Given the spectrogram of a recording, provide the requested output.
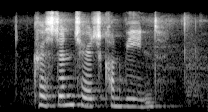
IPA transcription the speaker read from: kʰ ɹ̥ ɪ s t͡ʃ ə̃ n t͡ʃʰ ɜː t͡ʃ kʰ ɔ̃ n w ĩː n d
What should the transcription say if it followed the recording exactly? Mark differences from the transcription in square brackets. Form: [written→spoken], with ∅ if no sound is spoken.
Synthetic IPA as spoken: kʰ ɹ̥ ɪ s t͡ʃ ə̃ n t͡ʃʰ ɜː t͡ʃ kʰ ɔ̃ n [w→v] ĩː n d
